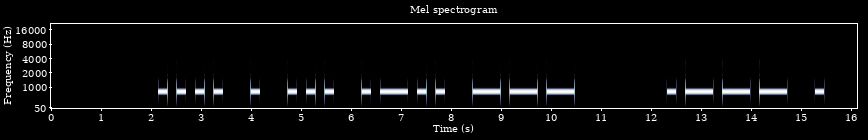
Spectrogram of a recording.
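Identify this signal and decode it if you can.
Morse code, heard as a keyed tone, about 6 wpm, 800 Hz. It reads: HESLO JE
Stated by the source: Morse-code cipher made by a player team for the Kachna puzzle game.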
